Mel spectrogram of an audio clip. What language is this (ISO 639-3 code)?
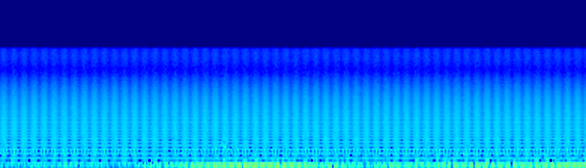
nor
